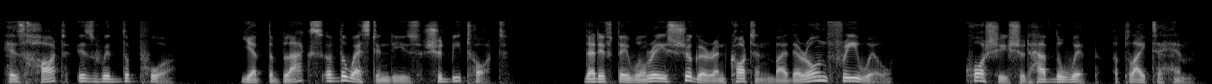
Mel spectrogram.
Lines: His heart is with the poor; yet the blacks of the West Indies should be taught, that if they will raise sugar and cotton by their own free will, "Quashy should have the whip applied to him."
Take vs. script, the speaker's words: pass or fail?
pass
